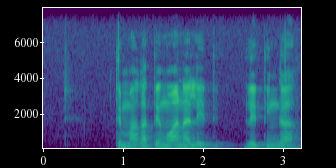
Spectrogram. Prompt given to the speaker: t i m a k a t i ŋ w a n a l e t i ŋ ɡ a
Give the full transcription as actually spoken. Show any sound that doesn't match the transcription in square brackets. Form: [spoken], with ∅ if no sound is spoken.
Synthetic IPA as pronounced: t i m a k a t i ŋ w a n a l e t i ŋ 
